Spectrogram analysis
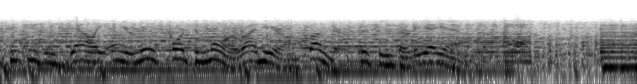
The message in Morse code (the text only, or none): none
